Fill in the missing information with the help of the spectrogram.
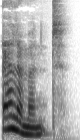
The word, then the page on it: element: British English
